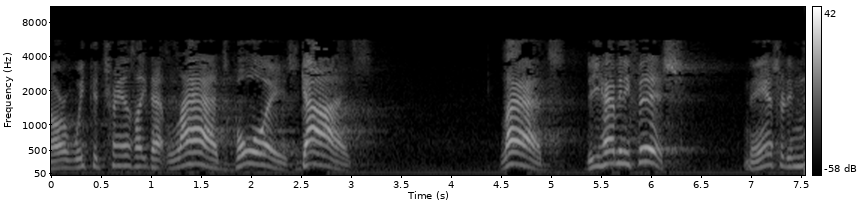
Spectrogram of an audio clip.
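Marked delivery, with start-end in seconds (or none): 1.2-6.2 loud hail to the boat, each word thrown far; Jesus hailing the disciples from the beach, loud calling; calling out across water. Acted. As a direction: shout from the shore to men out fishing. Jesus calls from the shore.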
